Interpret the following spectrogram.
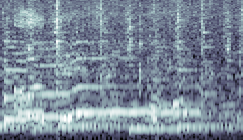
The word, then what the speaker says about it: Kobuk: Kobak. Kobach.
